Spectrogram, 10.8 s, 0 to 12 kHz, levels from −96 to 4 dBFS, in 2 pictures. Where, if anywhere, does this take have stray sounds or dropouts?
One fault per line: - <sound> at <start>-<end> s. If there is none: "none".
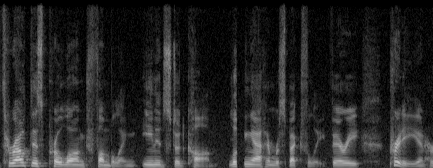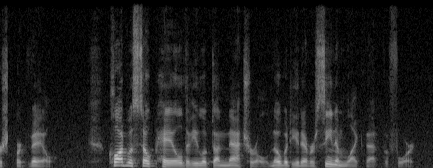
- dropout at 3.0-3.1 s
- dropout at 5.5-5.6 s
